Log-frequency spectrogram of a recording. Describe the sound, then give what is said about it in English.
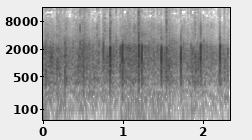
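Thin, scattered applause from a church audience, with separate hand claps popping out irregularly over a soft background of a few more claps. “I thought there'd be more claps for that”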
